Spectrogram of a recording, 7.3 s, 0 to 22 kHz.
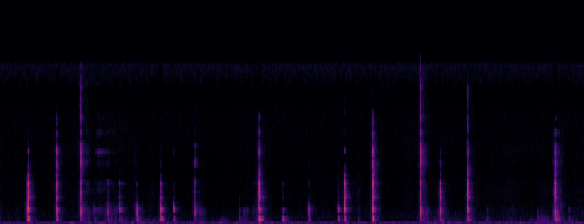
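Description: Long nails tap the outer side wall of an empty, hollow wooden bowl from both sides. The clip has quiet, irregular clicky taps with a hollow tone around 630 Hz and bright overtones. Each tap dies away almost at once.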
